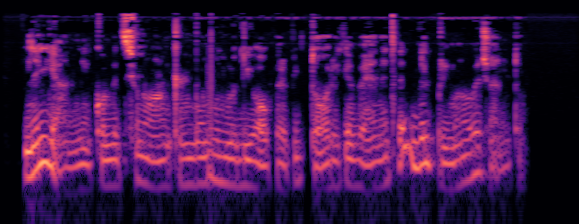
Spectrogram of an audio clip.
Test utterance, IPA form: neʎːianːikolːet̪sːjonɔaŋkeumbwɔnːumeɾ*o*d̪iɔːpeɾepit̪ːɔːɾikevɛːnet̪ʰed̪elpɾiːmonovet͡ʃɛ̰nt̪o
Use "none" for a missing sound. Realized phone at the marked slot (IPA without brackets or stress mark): o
